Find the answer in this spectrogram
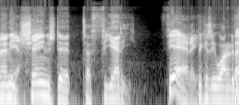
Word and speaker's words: Fieri: He changed his name to Fieri.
